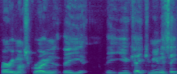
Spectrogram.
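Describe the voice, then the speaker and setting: A man of medium pitch with a West Country accent, at a moderate pace. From Somerset, England. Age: 60s. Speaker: carnivore community ambassador. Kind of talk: personal introduction on live stream.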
